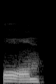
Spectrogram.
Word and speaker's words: Om: Om, pronunciation Om, the most well-known and universal of the Biha mantras.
